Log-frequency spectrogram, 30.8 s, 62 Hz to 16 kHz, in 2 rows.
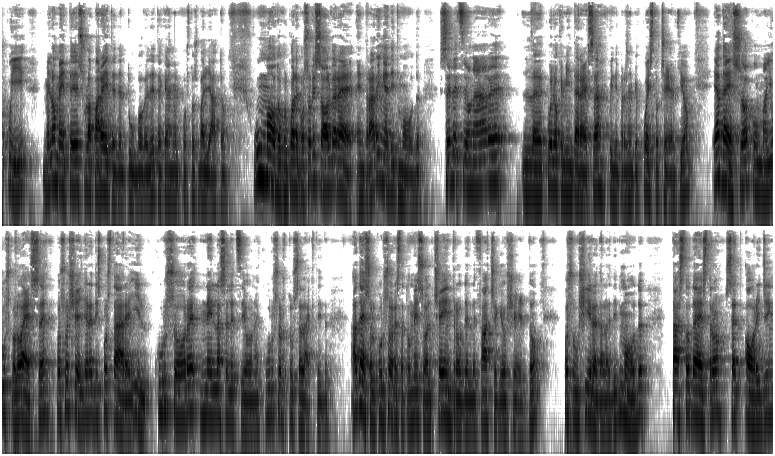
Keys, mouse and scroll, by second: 0.3 shift+right click, 1.0 middle click, 2.2 middle click, 3.2 middle click, 5.5 middle click, 7.1 Tab, 10.2 2, 10.9 click, 11.7 alt+click, 12.2 middle click, 15.6 shift+s, 22.6 middle click, 24.2 middle click, 26.7 Tab, 27.4 middle click, 28.5 right click.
